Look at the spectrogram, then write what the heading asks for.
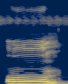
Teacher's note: अब ओ बोलने में काफी समय लग रहा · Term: प्लुत स्वर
